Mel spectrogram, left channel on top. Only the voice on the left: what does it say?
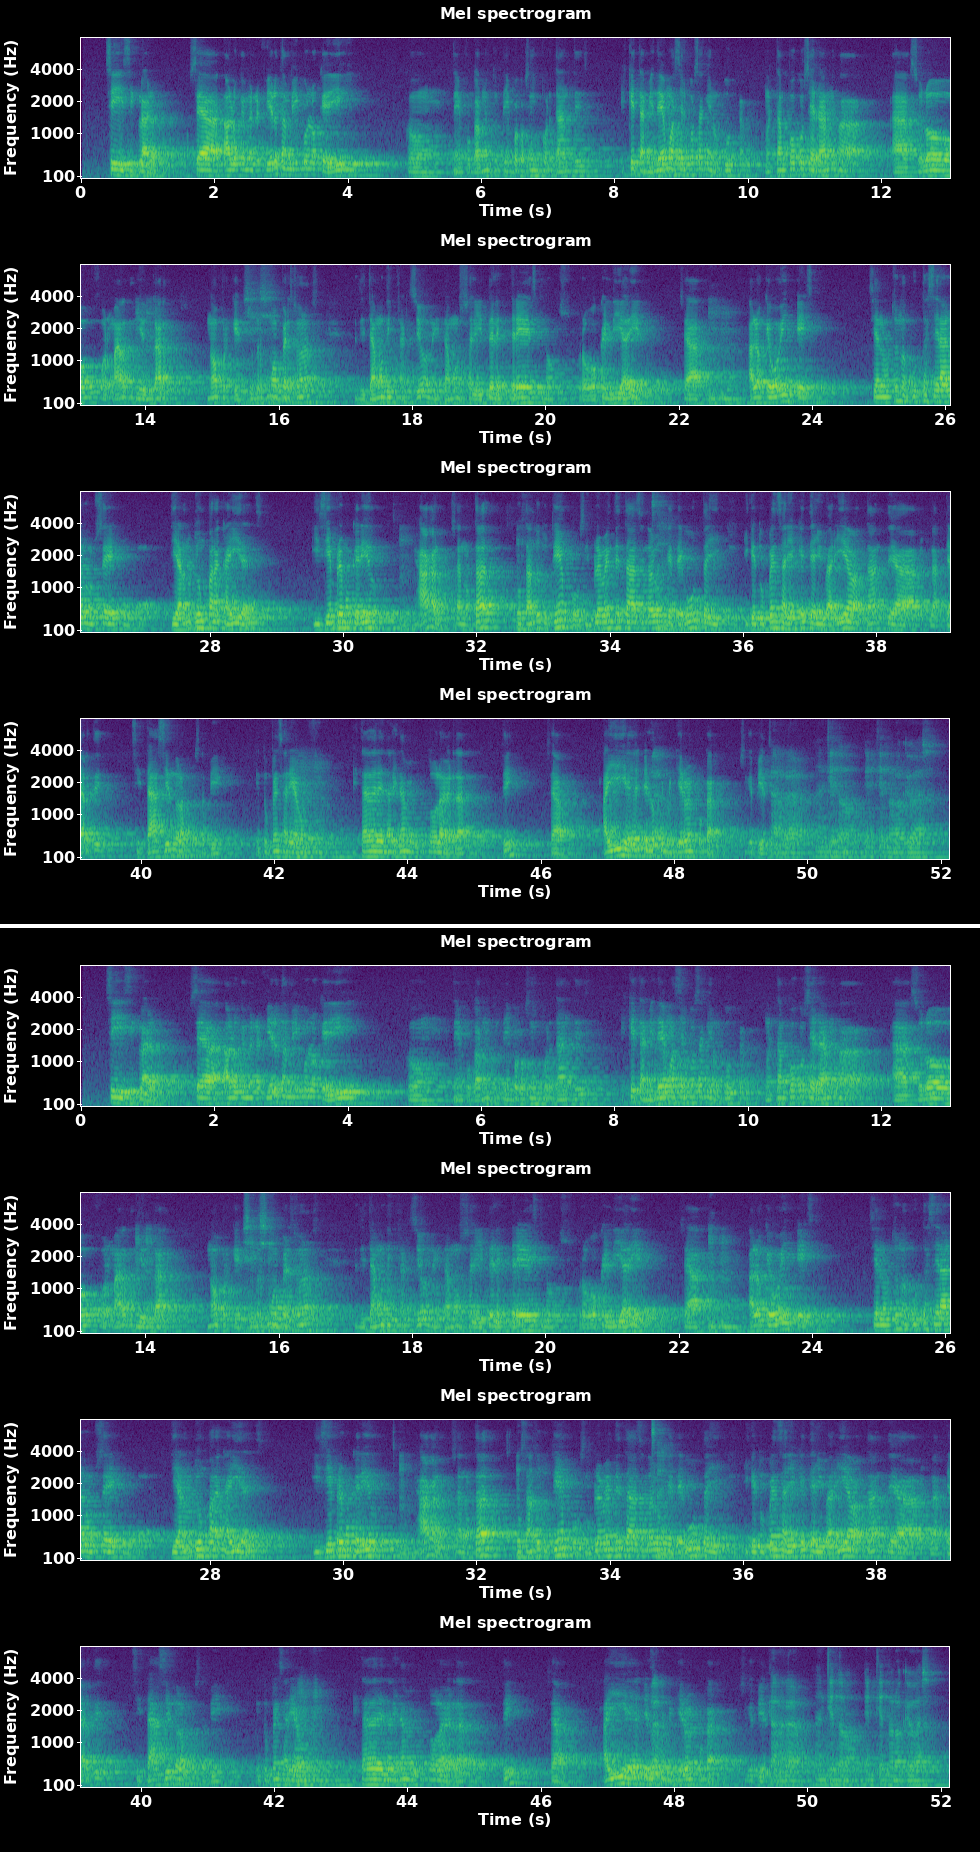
sí, sí, claro. O sea, a lo que me refiero también con lo que dije con enfocar nuestro tiempo a cosas importantes, es que también debemos hacer cosas que nos gustan. No es tampoco cerrarnos a, a solo formarnos y
educarnos, ¿no? Porque nosotros
como personas necesitamos distracción, necesitamos salir del estrés que nos provoca el día a día. O sea,
a lo que voy es, si a nosotros nos gusta hacer algo, no sé, como tirarnos de un paracaídas, y siempre hemos querido,
hágalo. O sea, no estás
botando tu tiempo, simplemente estás haciendo algo
que te gusta y, y que tú pensarías que te ayudaría bastante a replantearte si estás haciendo las cosas bien. Que tú pensarías,
uff, esta adrenalina me gustó, la verdad. ¿Sí? O sea, ahí es, es
lo que me quiero enfocar. No sé qué piensas.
